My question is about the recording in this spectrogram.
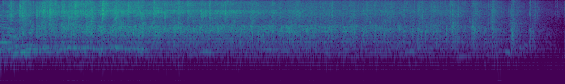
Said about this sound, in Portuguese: Aplauda o Senhor.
